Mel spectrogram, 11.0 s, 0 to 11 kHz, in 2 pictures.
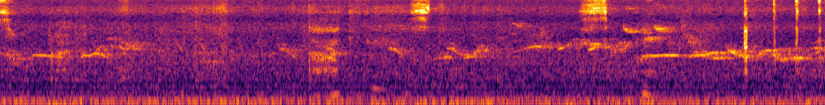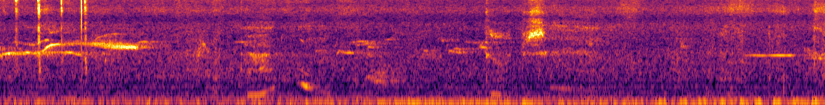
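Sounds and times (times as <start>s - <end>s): birds chirping: 0.0s - 11.0s
whistled bird notes: 2.9s - 7.0s
clicking bird calls: 4.9s - 7.0s.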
